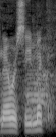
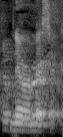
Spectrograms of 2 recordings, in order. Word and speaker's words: Narramissic: Yeah, 5 or 10 was How do you pronounce it? NARRAMISSIC? NARRAMISSIC.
